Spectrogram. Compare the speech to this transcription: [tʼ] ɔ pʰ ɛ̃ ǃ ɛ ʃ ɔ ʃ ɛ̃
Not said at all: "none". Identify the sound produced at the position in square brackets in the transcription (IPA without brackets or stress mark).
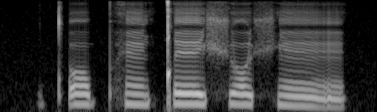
tʼ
